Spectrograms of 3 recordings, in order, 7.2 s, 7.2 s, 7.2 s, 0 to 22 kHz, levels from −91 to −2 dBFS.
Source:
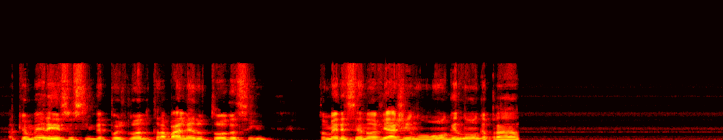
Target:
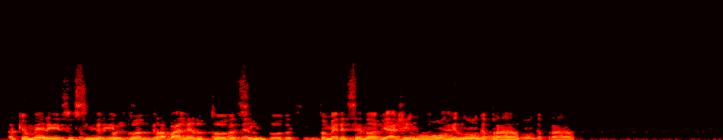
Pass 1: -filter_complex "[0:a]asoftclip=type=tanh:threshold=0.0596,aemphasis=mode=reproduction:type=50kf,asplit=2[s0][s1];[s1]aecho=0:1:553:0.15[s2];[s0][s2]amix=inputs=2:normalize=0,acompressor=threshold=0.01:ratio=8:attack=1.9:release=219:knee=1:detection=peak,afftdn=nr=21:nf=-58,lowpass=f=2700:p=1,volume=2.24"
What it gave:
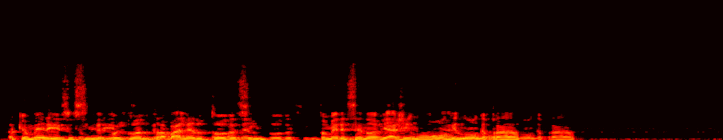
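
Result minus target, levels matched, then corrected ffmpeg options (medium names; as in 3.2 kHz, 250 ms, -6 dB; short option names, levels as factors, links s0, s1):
saturation: distortion +11 dB
-filter_complex "[0:a]asoftclip=type=tanh:threshold=0.15,aemphasis=mode=reproduction:type=50kf,asplit=2[s0][s1];[s1]aecho=0:1:553:0.15[s2];[s0][s2]amix=inputs=2:normalize=0,acompressor=threshold=0.01:ratio=8:attack=1.9:release=219:knee=1:detection=peak,afftdn=nr=21:nf=-58,lowpass=f=2700:p=1,volume=2.24"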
